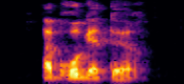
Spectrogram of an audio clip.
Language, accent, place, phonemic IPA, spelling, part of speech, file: French, France, Lyon, /a.bʁɔ.ɡa.tœʁ/, abrogateur, adjective / noun, LL-Q150 (fra)-abrogateur.wav
- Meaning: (adjective) abrogative; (noun) abrogator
